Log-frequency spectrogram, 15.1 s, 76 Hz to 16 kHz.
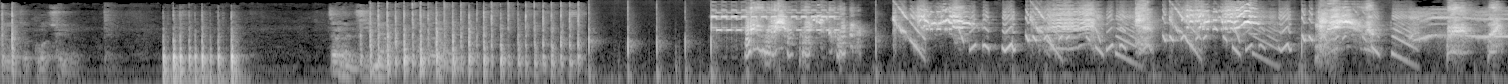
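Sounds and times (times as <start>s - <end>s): ringing alarm-like tone: 7.1s - 13.3s.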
